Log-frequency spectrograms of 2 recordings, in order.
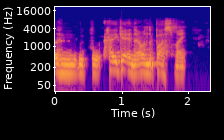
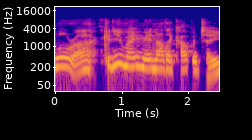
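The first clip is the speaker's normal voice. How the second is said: lazy, idle, pitched-up voice; 5 semitones higher than usual. Complaining about their dad, the speaker acts out his request to a family member: imitating their dad. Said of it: "it'll be".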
